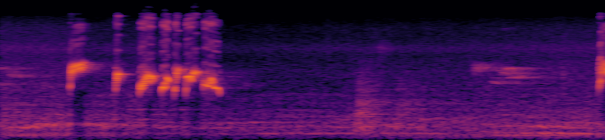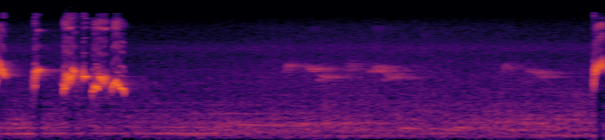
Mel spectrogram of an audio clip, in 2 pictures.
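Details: Red-whiskered bulbul singing a double-note 'old forest' style song for morning-song training: two quick bursts of five or six sharp, slurred whistled notes, each falling from high to mid pitch, about four seconds apart, with faint softer calls between.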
